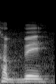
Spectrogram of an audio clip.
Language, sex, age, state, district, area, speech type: Punjabi, male, 30-45, Punjab, Gurdaspur, rural, read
